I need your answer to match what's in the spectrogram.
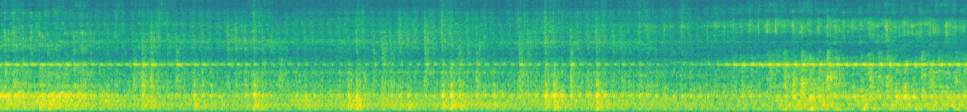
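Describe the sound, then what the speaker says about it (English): An embroidery sewing machine runs a satin stitch in a steady, rapid mechanical rhythm of needle thumps with a faint whine on top, quiet and continuous with no voices. "We put it back in, and then it will satin stitch the whole thing."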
